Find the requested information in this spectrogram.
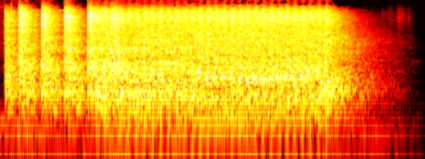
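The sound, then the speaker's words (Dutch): Heavy automatic gunfire fired into the air at a funeral in Beirut: a few sharp separate bursts open a loud, continuous roar of overlapping shots that holds for several seconds, then fades away. “deze begrafenis waar dit schieten zo extreem was”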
